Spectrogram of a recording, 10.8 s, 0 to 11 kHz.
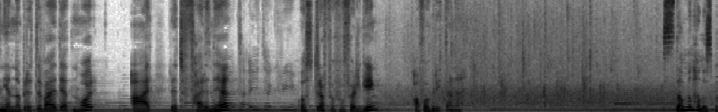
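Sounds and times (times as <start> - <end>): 
speech: 0.0 - 7.2, 10.2 - 10.7
audience applause in a large room: 5.6 - 10.7.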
